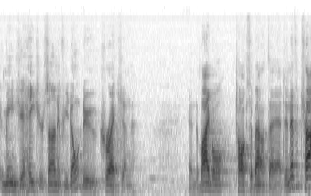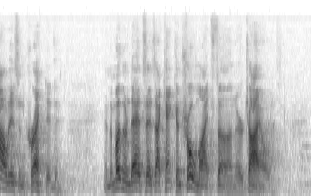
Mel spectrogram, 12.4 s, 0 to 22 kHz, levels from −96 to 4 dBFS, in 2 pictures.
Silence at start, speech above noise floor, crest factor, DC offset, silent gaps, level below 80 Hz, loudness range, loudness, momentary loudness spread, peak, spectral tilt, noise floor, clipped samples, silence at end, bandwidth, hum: 0 s; 37 dB; 22 dB; under 0.1%; none; -76 dBFS; 7 LU; -26 LUFS; 15 LU; -6 dBFS; -6 dB/octave; -63 dBFS; under 0.1%; 0.75 s; 15.5 kHz; none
